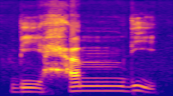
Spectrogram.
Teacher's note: kasrah sempurna rahangnya turun vokalnya I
